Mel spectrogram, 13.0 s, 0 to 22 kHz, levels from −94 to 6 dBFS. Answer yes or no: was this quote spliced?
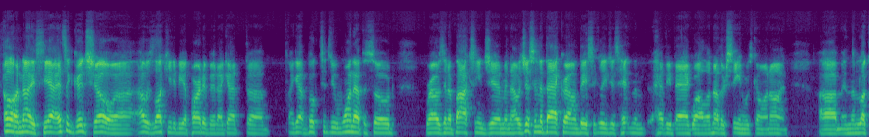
no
